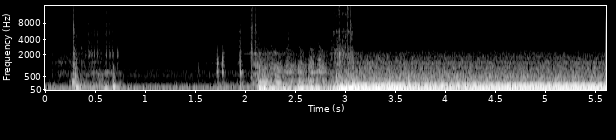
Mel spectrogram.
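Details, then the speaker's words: Nissan Titan XD Cummins 5.0 diesel after fuel filter change, no leaks, low fuel pressure warning cleared: a few clicks, short crank, fires cleanly and drops into a smooth steady low idle; started right up. "And it started right up."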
